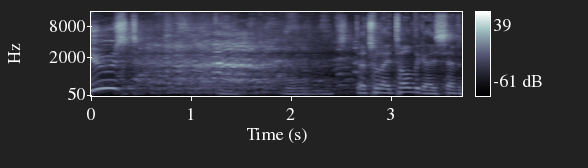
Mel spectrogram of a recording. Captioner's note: audience laughing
